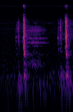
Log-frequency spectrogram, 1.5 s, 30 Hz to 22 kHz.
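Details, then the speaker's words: Toshiba PC-G10 cassette deck: load/unload mechanism works but main capstan flywheel not spinning though same motor drives both; two sharp clicks about 0.85 s apart; worn slipping capstan belt, belts replaced. "there that mechanism is working which is the loading unload but the main flywheel is not spinning so that's that but it's all coming off the same motor so that somehow seized"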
